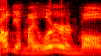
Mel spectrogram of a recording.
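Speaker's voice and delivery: cocky, superior, smug, self-satisfied tone. Retelling what she said when threatening, imitating someone speaking smugly. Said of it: "was so smug when saying".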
